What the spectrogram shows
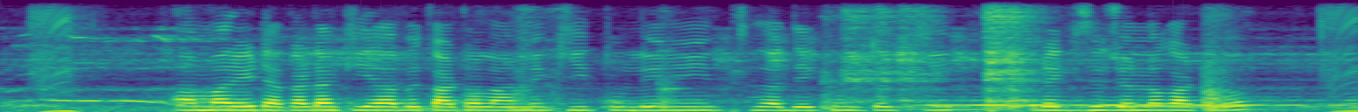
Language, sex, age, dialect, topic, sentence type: Bengali, female, 18-24, Jharkhandi, banking, question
